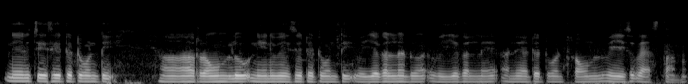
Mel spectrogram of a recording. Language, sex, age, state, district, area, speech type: Telugu, male, 18-30, Andhra Pradesh, Konaseema, rural, spontaneous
